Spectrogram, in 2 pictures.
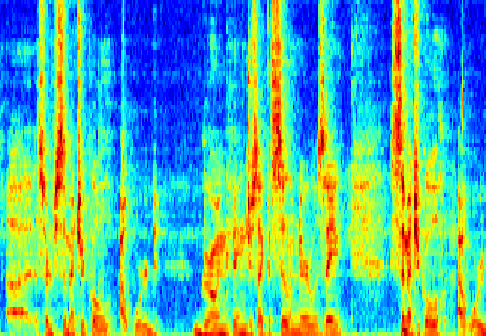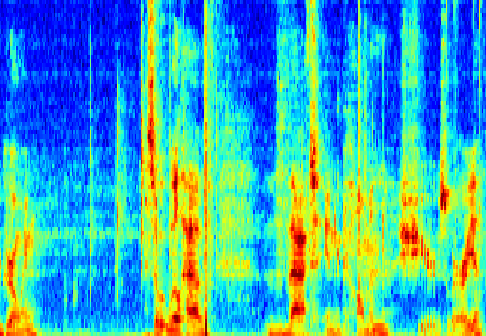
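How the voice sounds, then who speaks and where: A man speaks at a fairly slow pace with long, frequent pauses. Background noise is noticeable, and there is audible room echo. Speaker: gaming video creator. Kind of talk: let's play commentary. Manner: halting, stumbling over words.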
